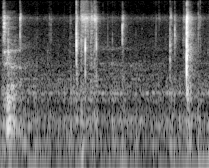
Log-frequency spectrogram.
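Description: A few faint clicks and taps, with one sharper click near the end, from a flat gift in its sleeve being handled and lifted.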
